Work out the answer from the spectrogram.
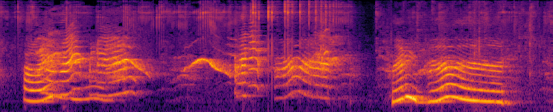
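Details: A pet Indian ringneck (rose-ringed parakeet) playing on its cage talks in high, nasal, word-like phrases: three bursts of chattering speech over about five seconds, with short pauses between them.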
